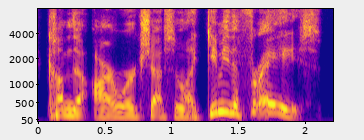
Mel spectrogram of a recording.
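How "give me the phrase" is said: higher-pitched impatient demand; mock demanding. Workshop attendee wanting a quick script, high mock demand. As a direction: mimic an eager attendee, pitched up.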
